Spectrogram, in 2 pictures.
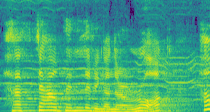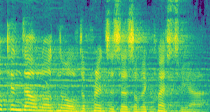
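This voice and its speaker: A man's voice: high-pitched, expressive, normal speed. A man voicing a regal, formal female alicorn pony princess in a storybook, with archaic, stately speech. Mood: puzzled, formal. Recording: muffled, echoey long reverb under music.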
